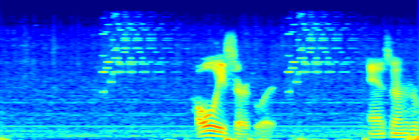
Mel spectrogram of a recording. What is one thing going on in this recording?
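A short bright chime rings twice.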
